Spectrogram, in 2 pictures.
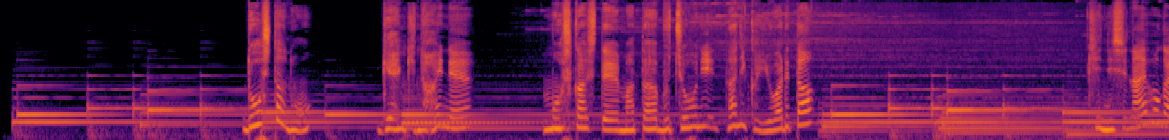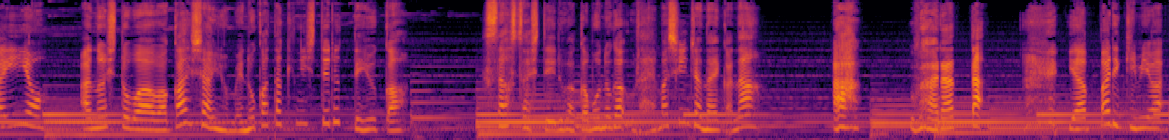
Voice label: Character Young Woman 20 35 years old "Cheer up" Drama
